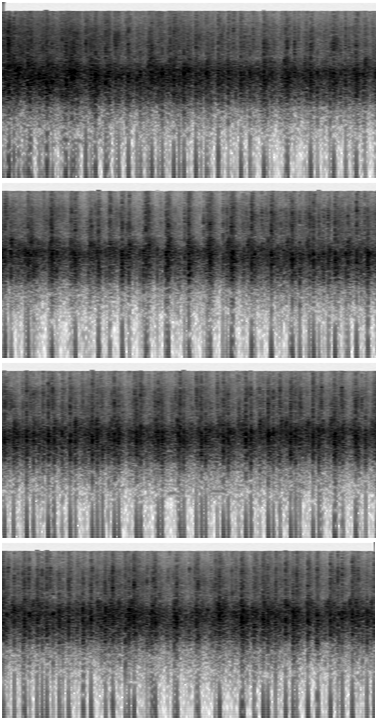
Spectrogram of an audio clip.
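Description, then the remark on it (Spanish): Sustained applause from a large audience in tribute to the memory of maestro Eduardo Toldrá, during a Sociedad Española de Radiodifusión homage broadcast from the Radio Barcelona studios; dense, steady clapping for the full twenty seconds without letting up, with no voices rising above it. “Imagínense ustedes todo esto y rindan los últimos, los definitivos aplausos a la memoria de esta figura excepcional que se llamó Eduardo Toldrá.”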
